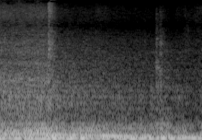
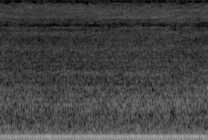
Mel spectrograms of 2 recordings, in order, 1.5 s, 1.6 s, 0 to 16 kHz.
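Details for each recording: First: Squarebody floored, holding a flat low drone that never climbs, bogging from seized carburettor secondary throttle plates. The exhaust was checked and not clogged, and a timing adjustment did not fix it. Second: Cheap squarebody V8 truck at first start, cold: a deep, steady, smooth idle with no misses or knocks, running like a top. The accelerator pump works and the wiring is mouse-chewed; a cooling issue means it must be shut off before it warms.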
